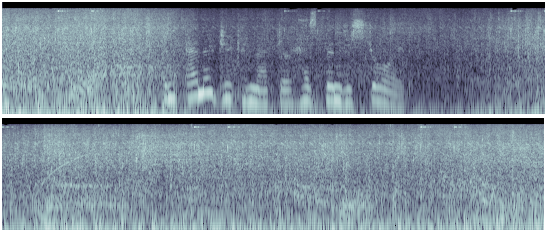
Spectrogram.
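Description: Explosions rumble and crackle in a battle.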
